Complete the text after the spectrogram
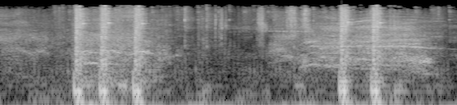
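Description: Gunshots ring out sharply, several in quick bursts.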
